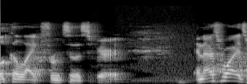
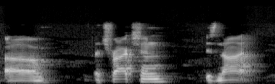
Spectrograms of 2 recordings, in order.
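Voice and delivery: ordinary talk

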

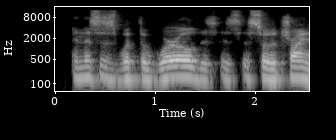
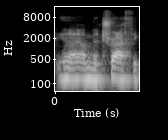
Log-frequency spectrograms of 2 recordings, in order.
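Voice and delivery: normal talking voice

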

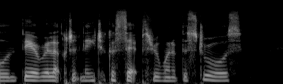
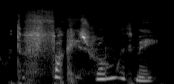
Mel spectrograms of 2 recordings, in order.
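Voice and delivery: harsh whisper, higher pitched; self-reproaching whisper; 6 semitones higher than usual. A narrator's reading. Wesley berates himself for blurting it out, whispering. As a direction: whisper it in disbelief at yourself.

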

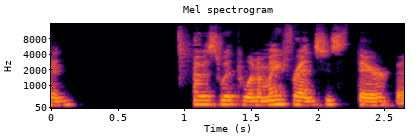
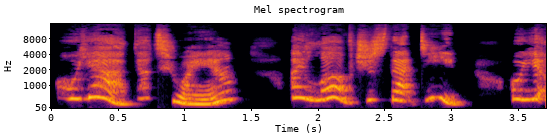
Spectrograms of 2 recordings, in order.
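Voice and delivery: delighted recognition; 13 semitones higher than usual. Retold or imitated. Sudden recognition in the vision.

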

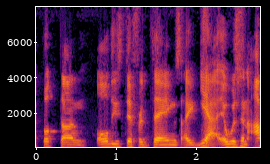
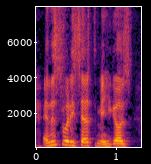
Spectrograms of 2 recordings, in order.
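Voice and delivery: ordinary talk, nothing marked

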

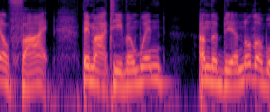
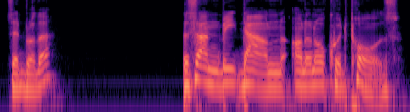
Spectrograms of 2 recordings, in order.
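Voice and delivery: ordinary delivery

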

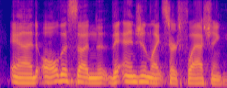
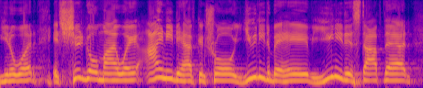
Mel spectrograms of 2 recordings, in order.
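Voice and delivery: demanding; 6 semitones higher than usual. Retold or imitated. Voicing a proud heart that wants control, demanding. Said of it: "Or are we gonna believe".

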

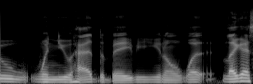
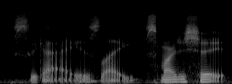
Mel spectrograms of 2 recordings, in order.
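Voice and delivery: hushed awe; 12 dB quieter than usual. Retold or imitated. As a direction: murmur it to yourself, impressed. Voicing his own impressed thought.

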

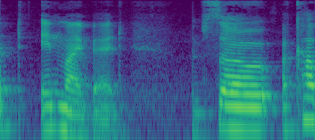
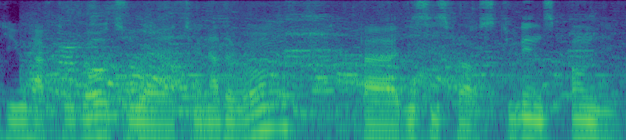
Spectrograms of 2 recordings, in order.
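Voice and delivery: put-on French accent; 5 semitones lower than usual. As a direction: put on a heavy French accent, apologetic but firm. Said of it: "that's my French accent".

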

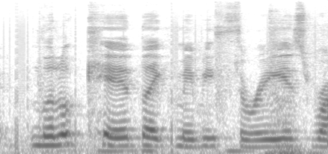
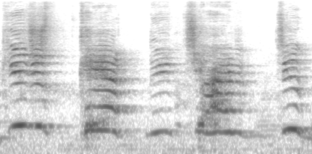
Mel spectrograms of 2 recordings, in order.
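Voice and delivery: put-on much higher, louder screeching kid voice; loud kid impression; 5 dB louder than usual. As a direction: keep shrieking like the enraged kid. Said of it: "gonna talk probably pretty loud".

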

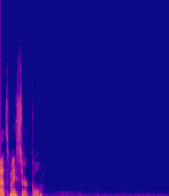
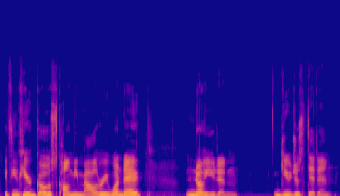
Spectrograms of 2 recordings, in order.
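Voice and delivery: ordinary talk

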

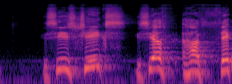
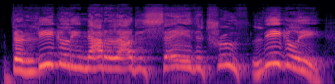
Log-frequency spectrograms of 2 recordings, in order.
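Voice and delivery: high, stretched put-on voice; 6 semitones higher than usual. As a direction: raise it into an impersonated complaint. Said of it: "If [name] was like".

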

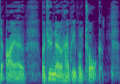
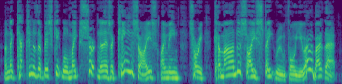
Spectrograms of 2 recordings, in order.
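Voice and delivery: put-on lightly raised, eager young voice; a keen young constable showing off; Feeney, eager young copper; 8 semitones higher than usual. Young copper offering the commander a stateroom, eager.

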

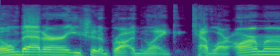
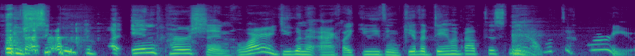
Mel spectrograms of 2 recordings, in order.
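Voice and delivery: mock scolding fan; 7 semitones higher, 5 dB quieter than usual. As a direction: scold like an offended follower.

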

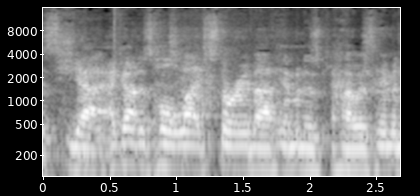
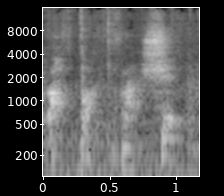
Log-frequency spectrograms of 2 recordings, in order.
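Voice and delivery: imitating hushed, panicked cursing; retold whispered muttering of curses; whispering under breath; 12 dB quieter than usual. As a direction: swear to yourself in a whisper. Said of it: "like, whispering under his breath".

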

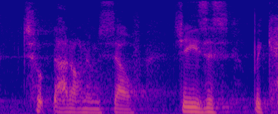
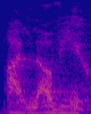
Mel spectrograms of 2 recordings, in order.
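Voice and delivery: soft, tender whisper; 4 semitones lower, 7 dB quieter than usual. Acted. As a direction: whisper it with love. Jesus voiced tenderly.

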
